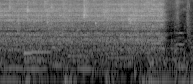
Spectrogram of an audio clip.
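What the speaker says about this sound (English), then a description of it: "let's water the razor" Tap water runs steadily from a faucet to wet a safety razor before a first shave, a continuous close splashing hiss that thins out near the end.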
